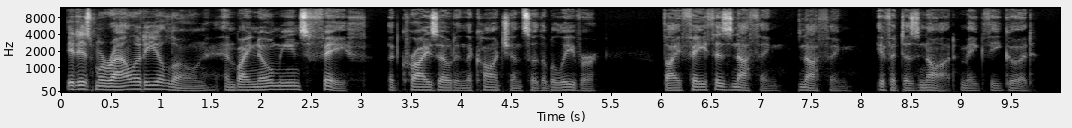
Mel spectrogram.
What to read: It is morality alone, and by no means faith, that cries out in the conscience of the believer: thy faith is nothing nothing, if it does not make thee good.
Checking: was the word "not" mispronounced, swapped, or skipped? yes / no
no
